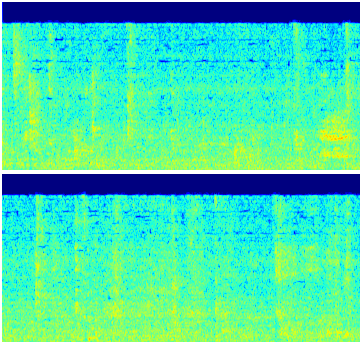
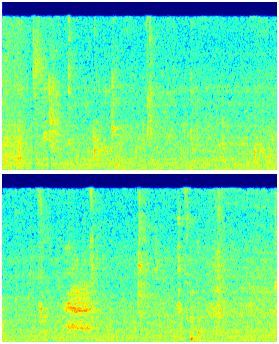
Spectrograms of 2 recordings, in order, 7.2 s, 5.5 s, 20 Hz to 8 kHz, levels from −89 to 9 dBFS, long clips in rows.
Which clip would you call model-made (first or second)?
first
